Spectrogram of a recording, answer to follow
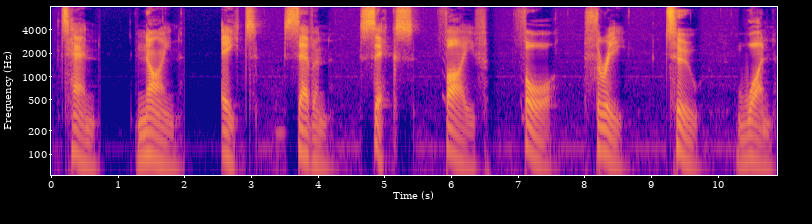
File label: countdown dry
